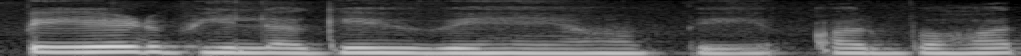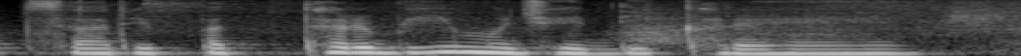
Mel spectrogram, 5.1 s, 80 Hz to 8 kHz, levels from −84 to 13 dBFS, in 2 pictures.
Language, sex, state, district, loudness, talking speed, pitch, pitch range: Hindi, female, Jharkhand, Deoghar, -17 LUFS, 190 wpm, 200 Hz, 195-215 Hz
